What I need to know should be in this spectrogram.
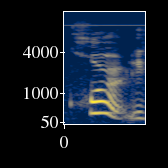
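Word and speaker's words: קול: 카프하고 라메드 딱 하니까 크 발음하고 라메드는 리을 발음이죠. 그래서 이게 어떻게 되냐면 콜이 됩니다. 콜. 콜 하니까 이것은 무슨 뜻이냐면 목소리라는 뜻이에요.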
